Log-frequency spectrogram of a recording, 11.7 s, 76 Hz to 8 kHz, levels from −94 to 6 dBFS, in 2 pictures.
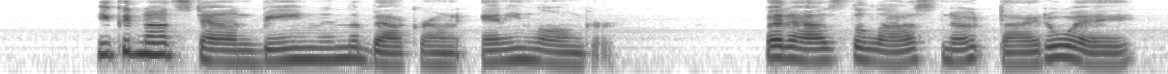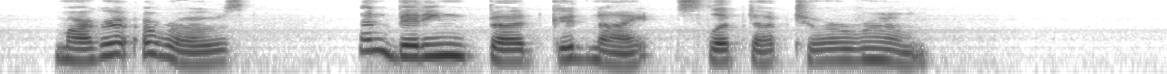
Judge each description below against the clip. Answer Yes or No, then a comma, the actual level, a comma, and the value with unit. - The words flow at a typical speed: Yes, average, 150 wpm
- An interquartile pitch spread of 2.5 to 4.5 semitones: Yes, average, 4.0 semitones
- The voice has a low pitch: No, medium, 185 Hz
